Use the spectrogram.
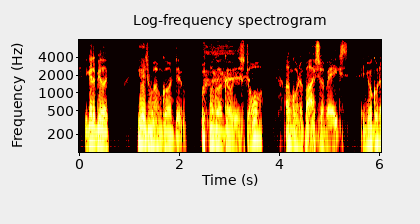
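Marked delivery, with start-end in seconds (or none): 1.1-6.0 super quiet, small-mouthed tough-guy voice. Speaker shows the listener how to imitate a man's voice: slightly baby tough guy voice. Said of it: "slightly baby tough guy voice".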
